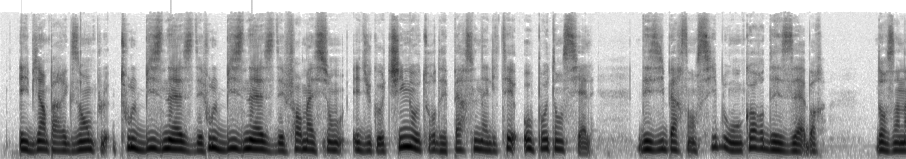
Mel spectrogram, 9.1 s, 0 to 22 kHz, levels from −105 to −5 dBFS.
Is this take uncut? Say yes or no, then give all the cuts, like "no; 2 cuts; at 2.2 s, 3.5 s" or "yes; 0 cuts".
no; 1 cut; at 2.1 s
